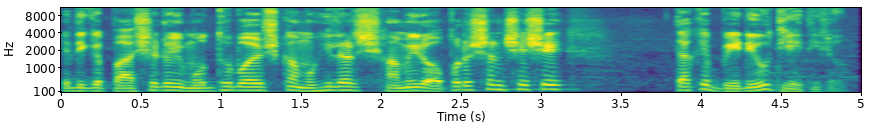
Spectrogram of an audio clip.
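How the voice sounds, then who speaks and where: A man narrating a scripted first-person audio story in a measured, dramatic storytelling manner. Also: medium pitch.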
